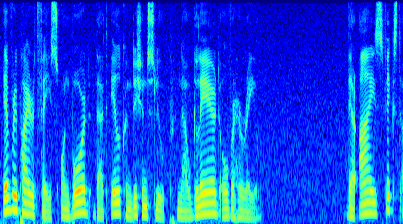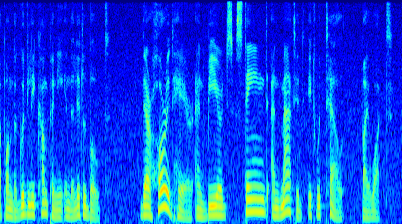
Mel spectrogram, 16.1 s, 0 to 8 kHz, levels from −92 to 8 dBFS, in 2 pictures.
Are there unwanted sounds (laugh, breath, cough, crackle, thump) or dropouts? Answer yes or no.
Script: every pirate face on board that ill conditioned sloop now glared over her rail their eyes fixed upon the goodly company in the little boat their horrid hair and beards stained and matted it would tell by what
no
